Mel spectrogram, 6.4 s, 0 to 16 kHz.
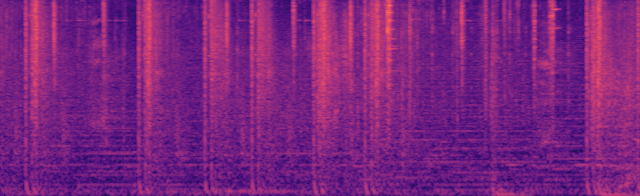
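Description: Rapid gunfire from the Resident Evil 2 Remake video game, repeated sharp shots and booming hits in dense bursts over a steady game backdrop, loud and close.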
